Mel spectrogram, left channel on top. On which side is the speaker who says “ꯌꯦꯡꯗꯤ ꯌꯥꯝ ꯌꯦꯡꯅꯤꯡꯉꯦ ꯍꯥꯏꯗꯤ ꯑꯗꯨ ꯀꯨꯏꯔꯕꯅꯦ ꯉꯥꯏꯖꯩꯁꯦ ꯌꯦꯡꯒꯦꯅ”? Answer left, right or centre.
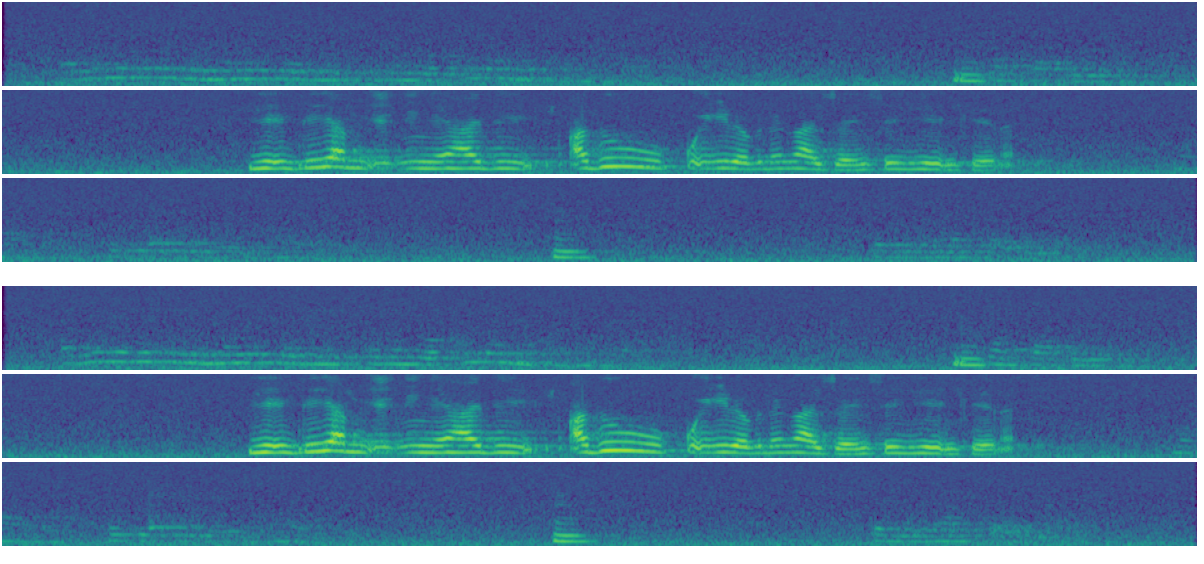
Right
